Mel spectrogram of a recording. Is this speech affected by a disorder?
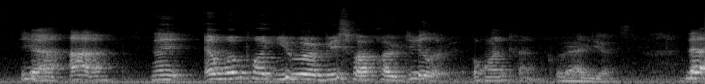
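Yes: cerebral palsy; present from birth.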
